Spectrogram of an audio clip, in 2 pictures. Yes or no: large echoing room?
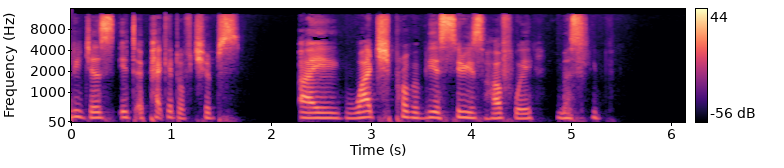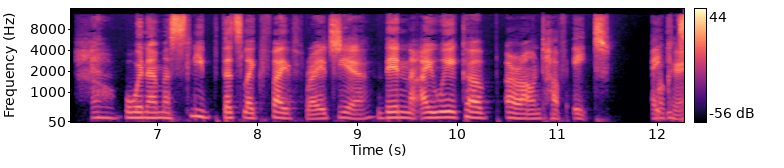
no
